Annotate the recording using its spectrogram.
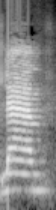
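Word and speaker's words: لام: какая буква ле лям Это называется как лям мы должны говорить лям Зай та вот так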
